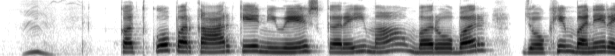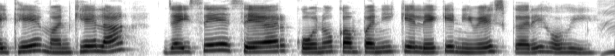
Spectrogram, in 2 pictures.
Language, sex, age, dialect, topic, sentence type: Chhattisgarhi, female, 25-30, Eastern, banking, statement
